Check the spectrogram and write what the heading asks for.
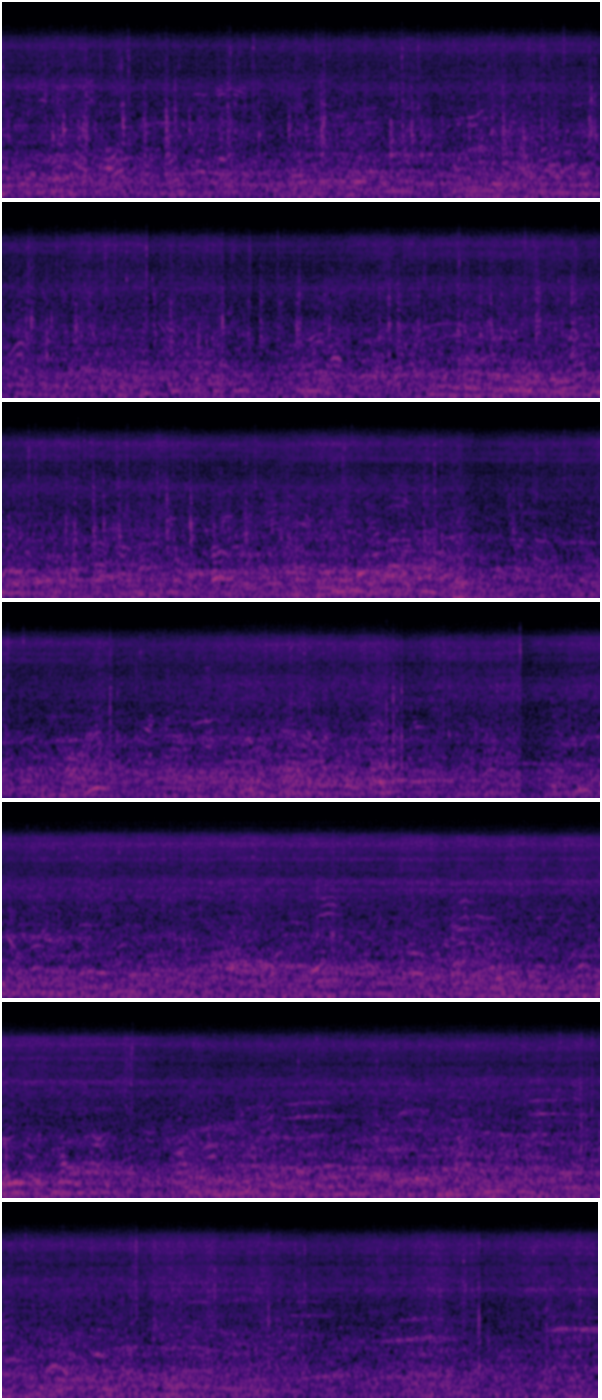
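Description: Steady crackling clatter of small plastic balls rattling and dropping through motorized LEGO Technic ball-moving modules, over background chatter of people. A brief thump comes about twelve seconds in, followed by a low rumble that stops near the end.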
